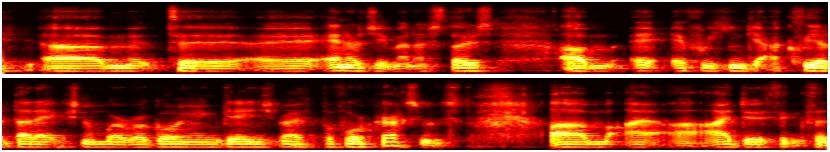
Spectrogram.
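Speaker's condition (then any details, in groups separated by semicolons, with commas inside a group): No condition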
